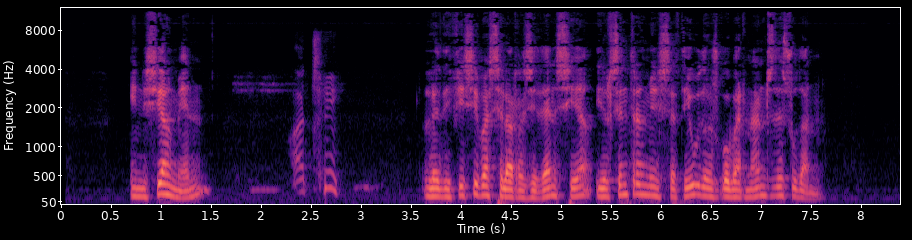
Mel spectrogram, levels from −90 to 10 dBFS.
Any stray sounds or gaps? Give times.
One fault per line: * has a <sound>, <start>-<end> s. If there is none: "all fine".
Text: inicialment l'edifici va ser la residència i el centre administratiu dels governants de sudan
* has a sneeze, 1.7-3.3 s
